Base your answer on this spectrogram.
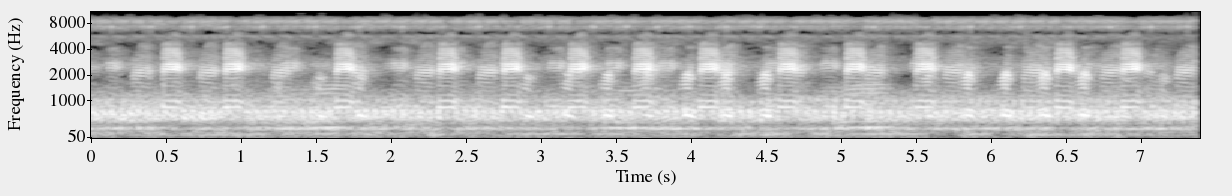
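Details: Frogs calling against a steady background chorus: short, bright, croaking pulses repeat about every half second and overlap, over a constant droning hum.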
